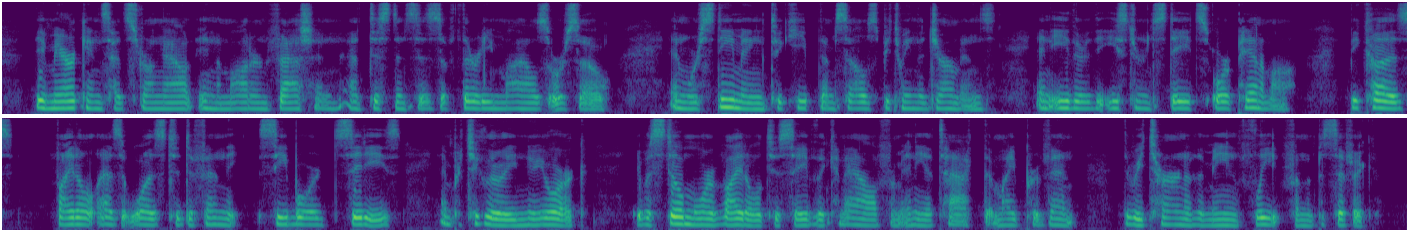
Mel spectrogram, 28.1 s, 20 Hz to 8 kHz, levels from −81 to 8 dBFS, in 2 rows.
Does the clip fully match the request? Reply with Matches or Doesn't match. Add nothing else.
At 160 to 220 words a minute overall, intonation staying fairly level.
Doesn't match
